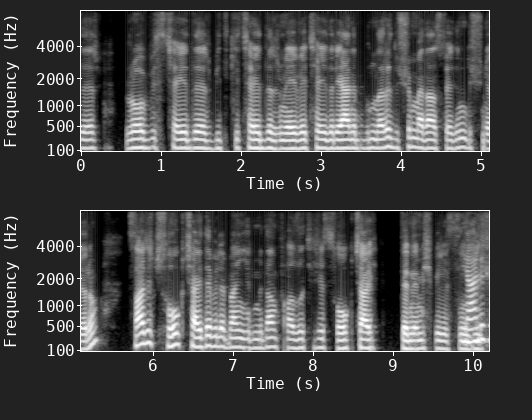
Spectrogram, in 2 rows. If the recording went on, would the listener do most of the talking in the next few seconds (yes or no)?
yes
